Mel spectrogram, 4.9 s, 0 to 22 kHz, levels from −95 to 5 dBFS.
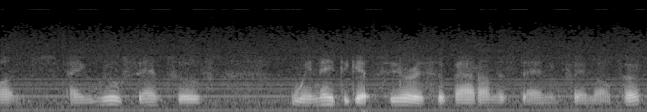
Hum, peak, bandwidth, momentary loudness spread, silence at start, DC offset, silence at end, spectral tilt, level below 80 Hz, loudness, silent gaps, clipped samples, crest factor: none; -8 dBFS; 8.2 kHz; 17 LU; 0 s; under 0.1%; 0 s; -7 dB/octave; -54 dBFS; -27 LUFS; none; under 0.1%; 18 dB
